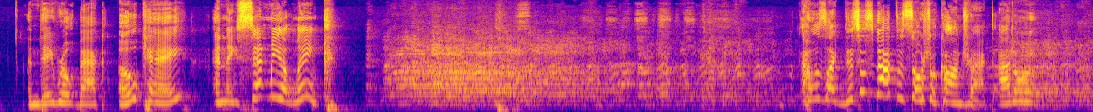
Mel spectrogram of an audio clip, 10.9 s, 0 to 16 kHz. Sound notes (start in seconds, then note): 3.7 audience laughs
